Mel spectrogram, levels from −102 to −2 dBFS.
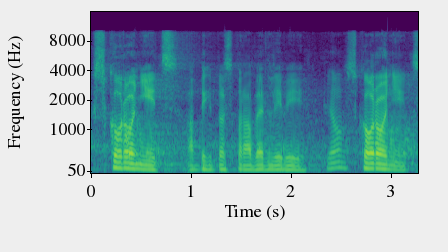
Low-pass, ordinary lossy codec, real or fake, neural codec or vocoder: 9.9 kHz; AAC, 96 kbps; fake; vocoder, 22.05 kHz, 80 mel bands, WaveNeXt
